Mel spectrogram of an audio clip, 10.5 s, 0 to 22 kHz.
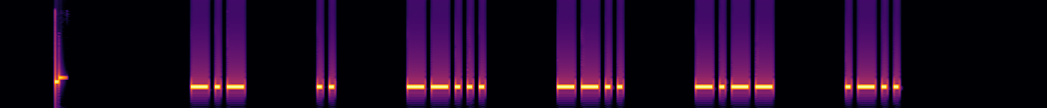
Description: Morse code, heard as a keyed tone, about 20 wpm, spaced as for 9 wpm, 700 Hz. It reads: KI7ZYL
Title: USA Call Signs - 4x Character Spacing - 20wpm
